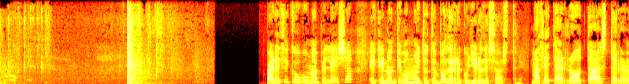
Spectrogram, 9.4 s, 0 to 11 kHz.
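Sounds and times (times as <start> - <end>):
house door forced open with a crash: 0.0 - 0.7, 1.9 - 3.1
speech: 4.0 - 9.4.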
